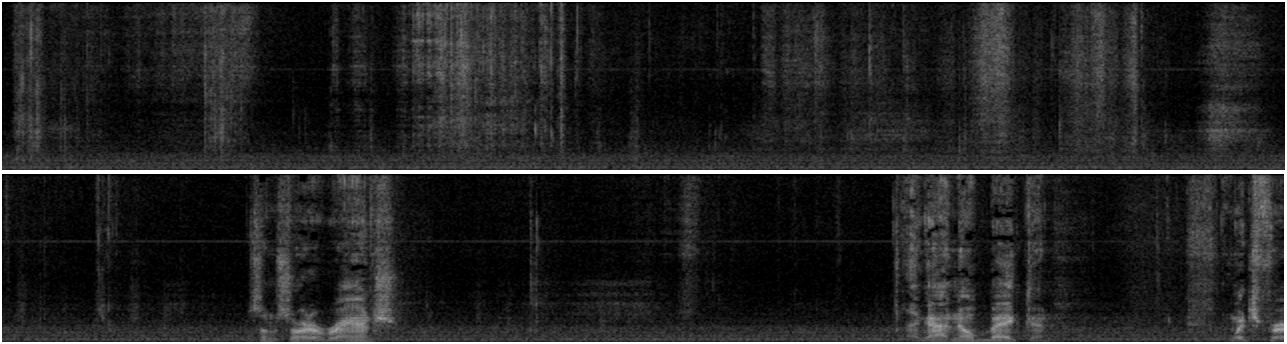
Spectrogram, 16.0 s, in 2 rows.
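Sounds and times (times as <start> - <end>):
steady background hum: 0.0 - 16.0
person chewing: 1.2 - 9.2.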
